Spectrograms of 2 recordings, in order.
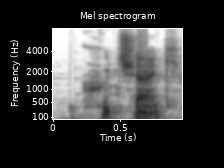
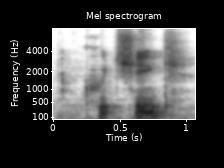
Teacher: the a changes to e, you know that it's an example of vowel raising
